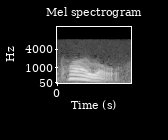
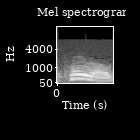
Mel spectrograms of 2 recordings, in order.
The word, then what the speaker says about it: Cairo: Oddly enough, though, Illinois is sometimes referred to as Egypt because the fertility of the soil in and around Cairo, or Cairo, giving it the Illinois pronunciation, resembles that of its Egyptian namesake.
